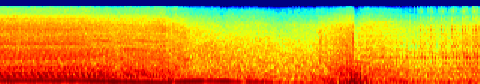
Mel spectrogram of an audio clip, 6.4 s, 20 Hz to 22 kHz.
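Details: Toyota SW4 2017 2.8 1GD diesel after fresh oil change, throttle blipped: clean rise and fall in engine note, smooth and even with no knocks or rattles; healthy diesel revving.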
